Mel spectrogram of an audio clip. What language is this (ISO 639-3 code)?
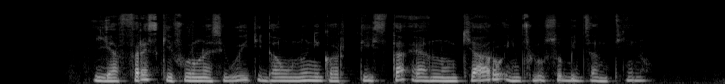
ita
